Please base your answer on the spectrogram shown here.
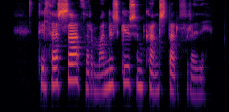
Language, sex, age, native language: Icelandic, female, 40-49, Icelandic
